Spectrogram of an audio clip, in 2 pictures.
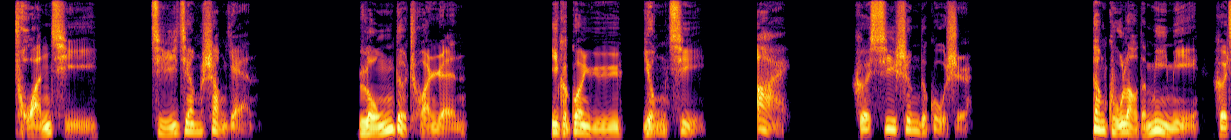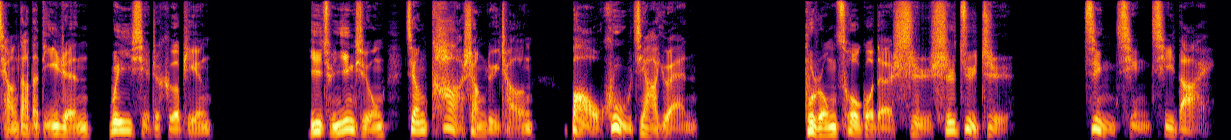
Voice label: Chinese, male

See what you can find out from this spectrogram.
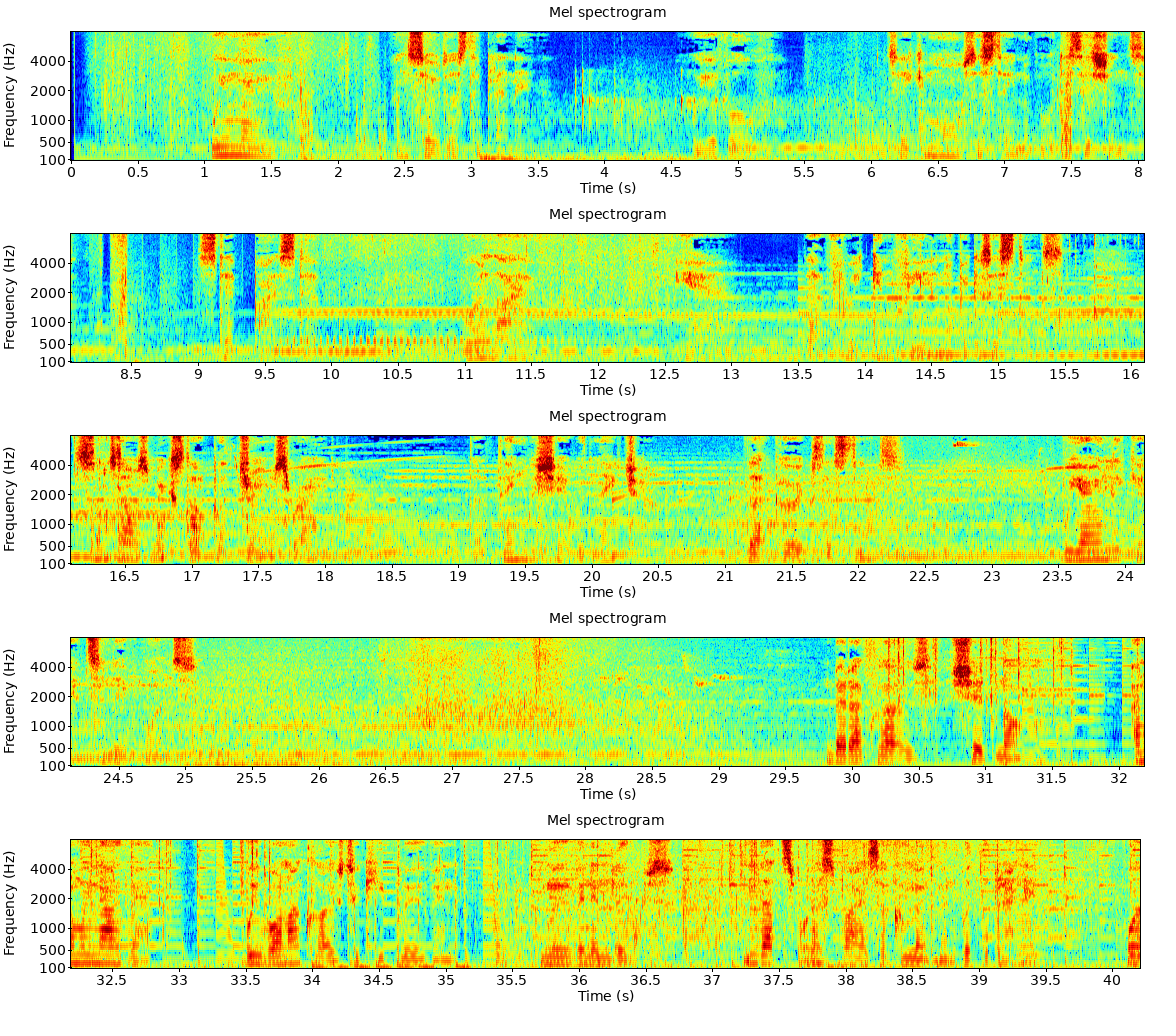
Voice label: commercial, ENGLISH US FEMALE

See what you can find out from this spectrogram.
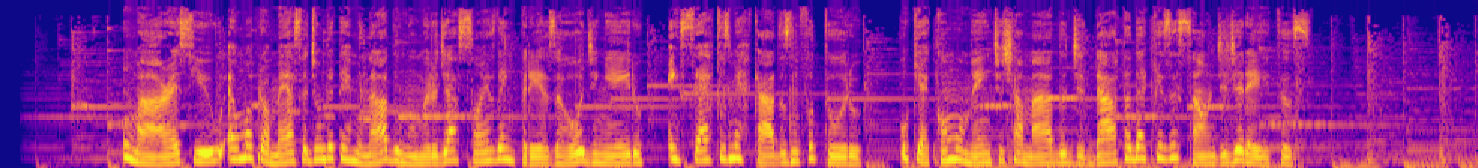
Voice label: character, Portuguese, female

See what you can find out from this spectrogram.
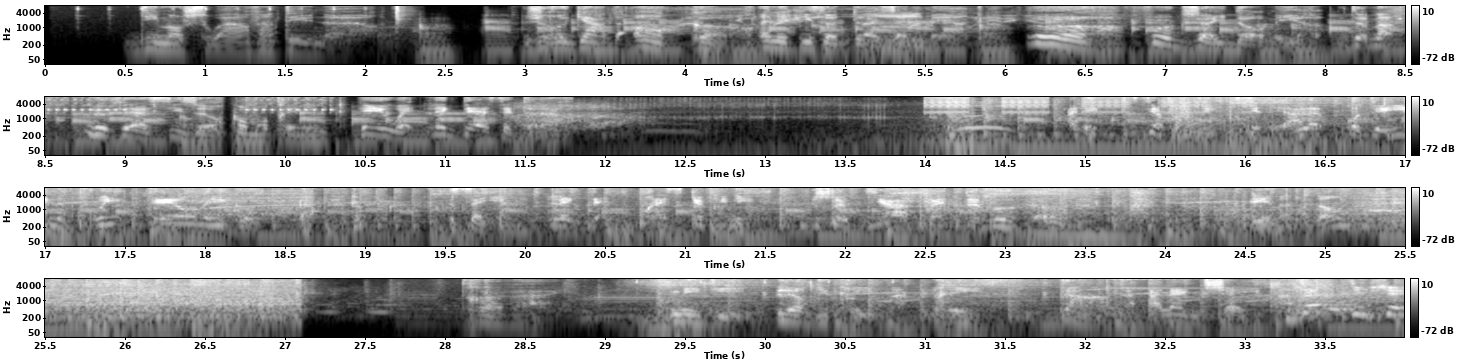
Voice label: commercial, French, male

